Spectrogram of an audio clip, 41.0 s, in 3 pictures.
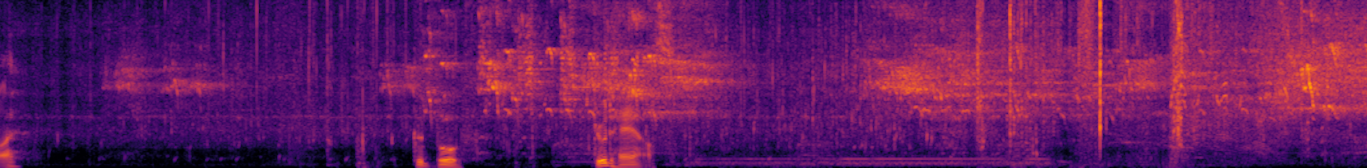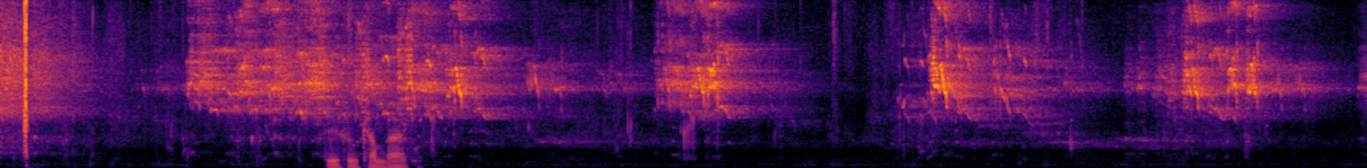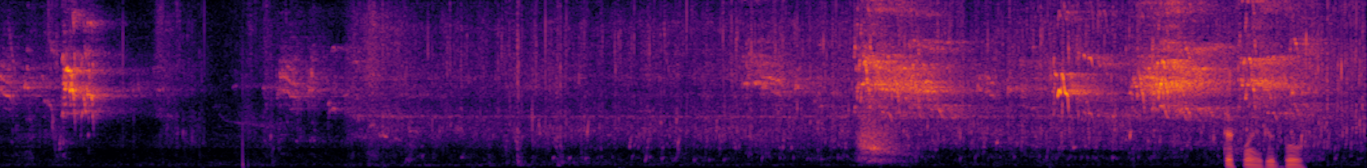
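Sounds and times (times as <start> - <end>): bird calling: 4.2 - 14.4.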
